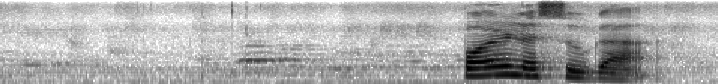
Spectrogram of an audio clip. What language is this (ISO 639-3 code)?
nep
